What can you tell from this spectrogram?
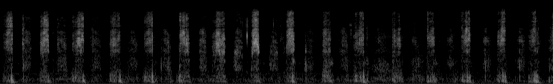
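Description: Spine of a carbon-steel bushcraft knife (BeaverCraft Dune) scraping a fatwood stick in quick, even strokes, about four or five a second, raising fine resinous scrapings for tinder.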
